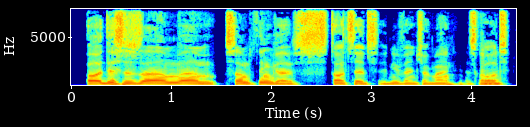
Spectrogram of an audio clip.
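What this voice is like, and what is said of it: Changed accent, professional office voice. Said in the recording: “how come your accent changed? ... Your accent? ... is this your office voice? ... this is my professional voice”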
